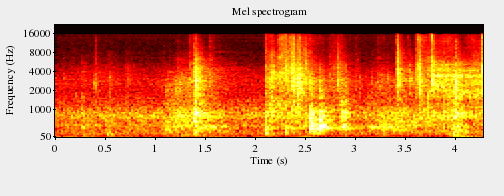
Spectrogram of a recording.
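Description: Kitchen cabinet being opened and shut, a few knocks and rustles starting about halfway through, as a roll of paper is taken out.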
